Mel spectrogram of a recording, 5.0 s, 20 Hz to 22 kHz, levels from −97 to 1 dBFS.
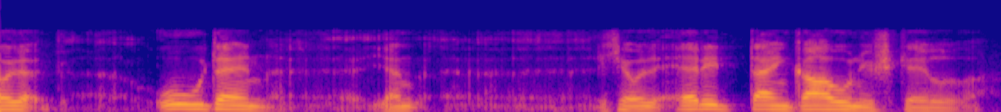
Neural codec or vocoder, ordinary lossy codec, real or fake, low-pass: codec, 16 kHz, 2 kbps, FunCodec, trained on Chinese and English, 25 frames a second; none; fake; 7.2 kHz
